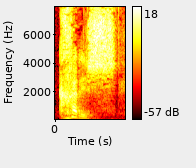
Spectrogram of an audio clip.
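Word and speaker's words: χάρις: CHARIS. 이거 크로 발음하시면 돼요. 카리스.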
